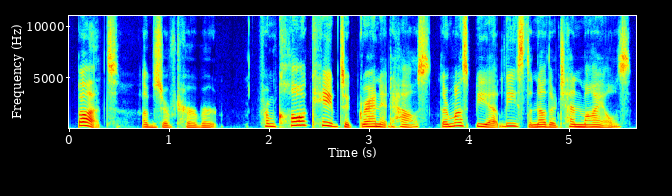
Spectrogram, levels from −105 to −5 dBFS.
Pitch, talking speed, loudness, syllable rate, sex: 235 Hz, 180 wpm, -18 LUFS, 5.5 syllables/s, female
